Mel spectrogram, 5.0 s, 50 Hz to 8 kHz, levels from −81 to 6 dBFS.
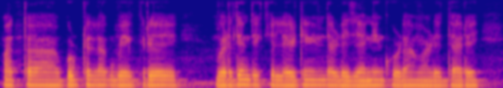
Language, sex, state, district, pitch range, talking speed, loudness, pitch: Kannada, male, Karnataka, Bidar, 120-125 Hz, 95 wpm, -18 LUFS, 120 Hz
